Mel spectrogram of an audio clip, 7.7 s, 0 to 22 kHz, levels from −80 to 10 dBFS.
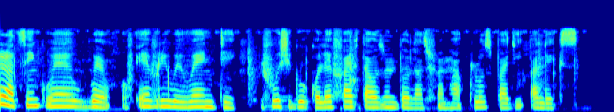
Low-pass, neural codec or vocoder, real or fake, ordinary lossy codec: none; none; real; none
